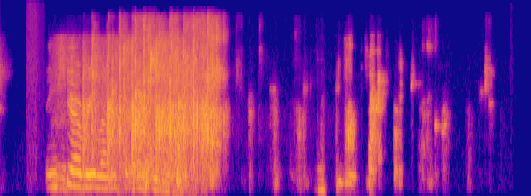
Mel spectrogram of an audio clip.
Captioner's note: audience applauding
